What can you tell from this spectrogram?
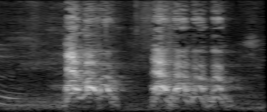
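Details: Small dog barking at a shy cat: two loud bursts about a second apart, each a rapid cluster of harsh yapping barks, with a faint human voice just before.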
